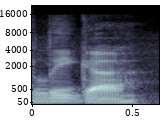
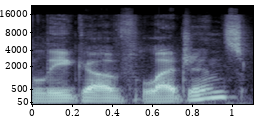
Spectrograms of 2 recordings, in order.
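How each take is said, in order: First: The V sound in 'of' is dropped. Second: The V sound in 'of' is pronounced. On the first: "you could delete the V sound and of if you want" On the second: "you can say League of Legends"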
